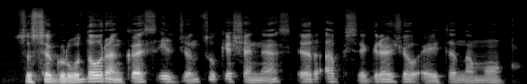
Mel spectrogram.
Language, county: Lithuanian, Marijampolė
